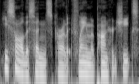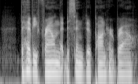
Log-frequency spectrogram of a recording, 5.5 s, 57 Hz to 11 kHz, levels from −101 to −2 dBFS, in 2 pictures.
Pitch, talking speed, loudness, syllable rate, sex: 110 Hz, 185 wpm, -21 LUFS, 5.0 syllables/s, male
